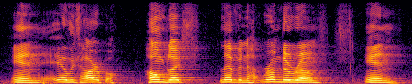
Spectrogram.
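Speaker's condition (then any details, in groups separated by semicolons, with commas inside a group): Cerebral palsy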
